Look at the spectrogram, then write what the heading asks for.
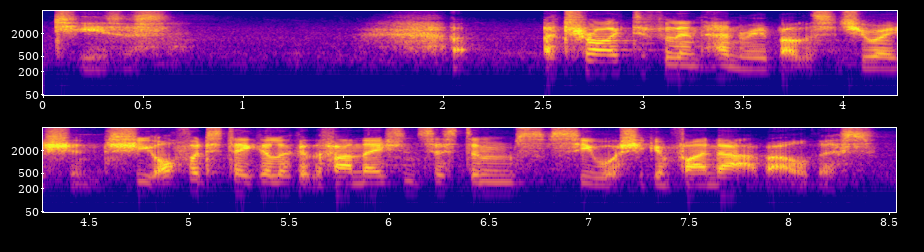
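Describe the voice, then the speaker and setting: Sharp-voiced actor as concerned, wry male friend. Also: on the high side, a little fast, vocal fry, full character voice, poor audio. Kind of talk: audio drama acting, naturalistic.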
